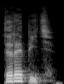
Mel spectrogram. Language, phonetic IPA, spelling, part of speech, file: Russian, [tərɐˈpʲitʲ], торопить, verb, Ru-торопить.ogg
- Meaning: to hurry, to hasten, to precipitate, to rush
